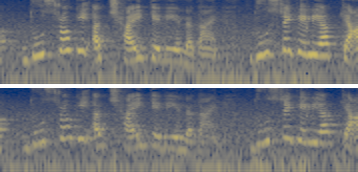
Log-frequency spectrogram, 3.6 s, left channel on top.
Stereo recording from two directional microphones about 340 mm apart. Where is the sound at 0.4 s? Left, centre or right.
Left.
